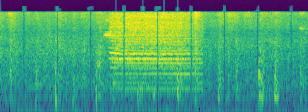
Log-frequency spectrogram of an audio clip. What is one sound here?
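A train horn blares.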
